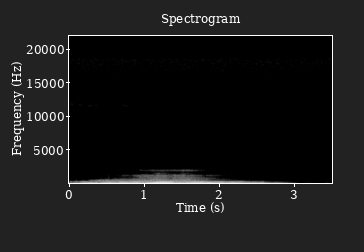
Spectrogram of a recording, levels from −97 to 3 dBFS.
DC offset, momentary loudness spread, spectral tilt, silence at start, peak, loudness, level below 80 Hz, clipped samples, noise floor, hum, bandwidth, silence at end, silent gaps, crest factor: under 0.1%; 17 LU; -17 dB/octave; 0.15 s; -6 dBFS; -22 LUFS; -40 dBFS; under 0.1%; -87 dBFS; none; 1.3 kHz; 0.9 s; none; 18 dB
